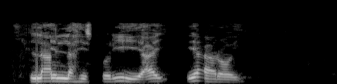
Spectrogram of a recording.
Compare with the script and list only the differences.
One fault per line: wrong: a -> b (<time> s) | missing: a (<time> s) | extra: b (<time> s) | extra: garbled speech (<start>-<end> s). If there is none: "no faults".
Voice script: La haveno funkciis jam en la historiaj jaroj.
missing: haveno funkciis jam (0.5 s)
